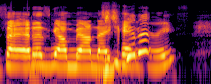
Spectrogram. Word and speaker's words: Ngā mea nei: Today our game is called Ngā mea nei. And you have to say it like that too. Ngā mea nei.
